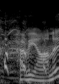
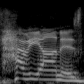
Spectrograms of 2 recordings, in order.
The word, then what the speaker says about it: Havaianas: Havaianas, is that how you say it? – Yep. – Up your footwear game with Havaianas.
